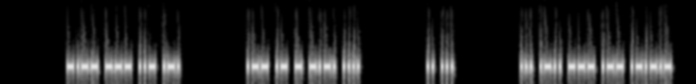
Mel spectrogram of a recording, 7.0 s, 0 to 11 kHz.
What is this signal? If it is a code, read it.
Morse code, heard as a keyed tone, about 50 wpm, 700 Hz. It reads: YOUR WATCH IS SLOW.
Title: 4x Word-Spacing - Sentences from Top 400 Words - 50wpm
